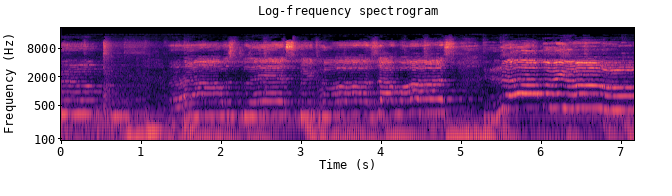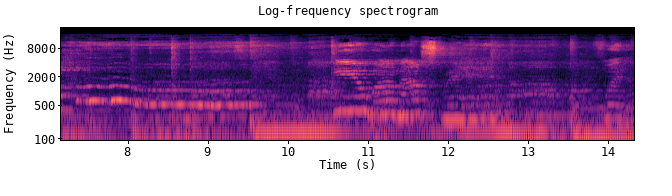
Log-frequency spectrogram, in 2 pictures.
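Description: A girl singing into a handheld microphone, holding long notes that slide and waver in pitch, over low bass notes that change every few seconds.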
